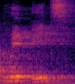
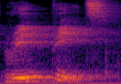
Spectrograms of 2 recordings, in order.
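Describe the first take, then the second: First: The vowel in the second syllable is short. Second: The vowel in the second syllable is long. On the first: The speaker calls it wrong. "je ne dis pas repeat" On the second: The speaker calls it right. "mais je dis repeat"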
